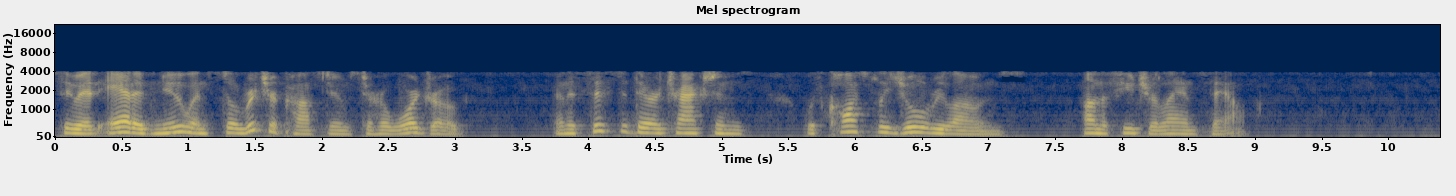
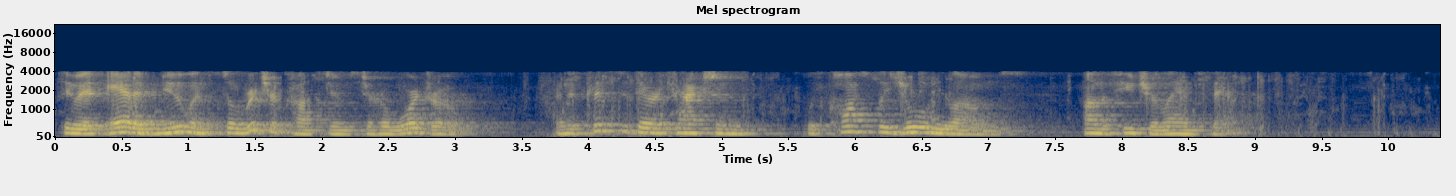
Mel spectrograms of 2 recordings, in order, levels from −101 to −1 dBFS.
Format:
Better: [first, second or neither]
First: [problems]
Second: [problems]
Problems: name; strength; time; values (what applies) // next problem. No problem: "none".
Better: first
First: none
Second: noise reduction (neural separator model SepFormer DNS4)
